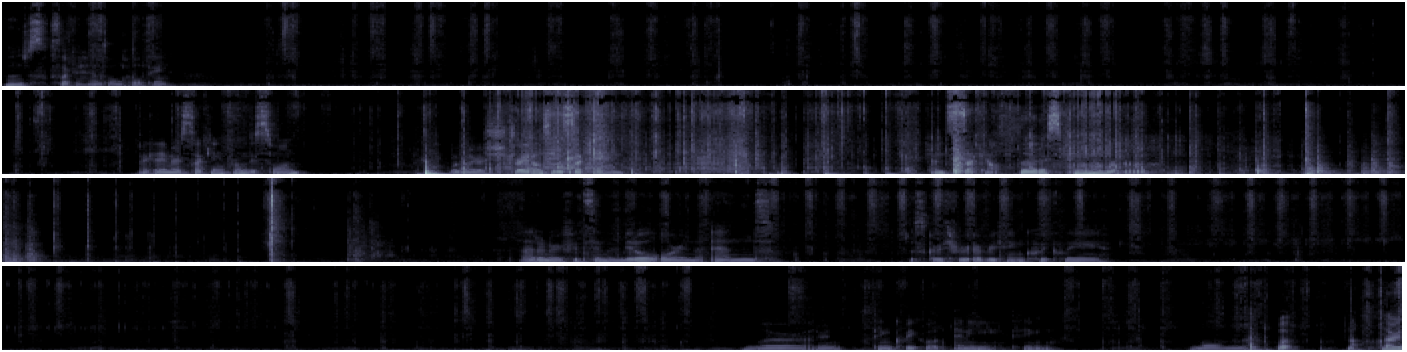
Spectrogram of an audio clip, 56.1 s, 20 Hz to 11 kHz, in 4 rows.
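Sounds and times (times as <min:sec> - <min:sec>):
plastic packaging crinkling: 0:18.2 - 0:26.9.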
